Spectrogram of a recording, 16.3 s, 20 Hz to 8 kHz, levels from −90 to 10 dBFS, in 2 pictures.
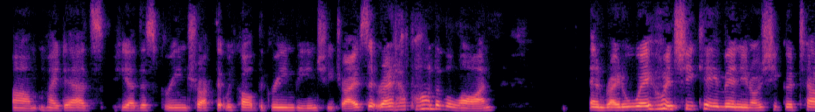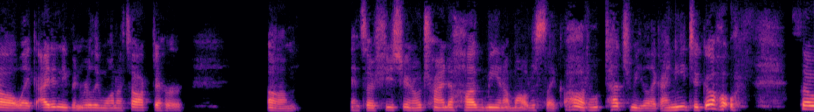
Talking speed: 255 wpm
